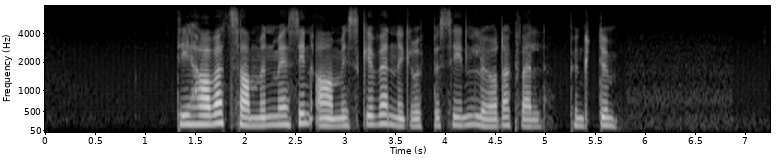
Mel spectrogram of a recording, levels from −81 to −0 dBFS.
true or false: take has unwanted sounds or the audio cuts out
false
